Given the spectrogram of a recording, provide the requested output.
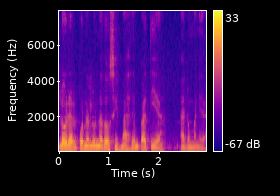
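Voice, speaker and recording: A woman speaks slowly-ish, at a fairly slow pace, in an Argentine accent. Her fairly low pitch has ordinary variation and a dark, mellow tone. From Argentina. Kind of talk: interview.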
